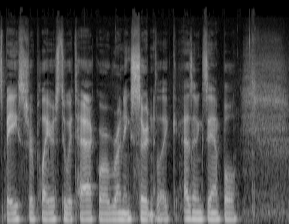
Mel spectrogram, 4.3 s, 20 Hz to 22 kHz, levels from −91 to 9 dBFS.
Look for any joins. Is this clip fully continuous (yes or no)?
no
